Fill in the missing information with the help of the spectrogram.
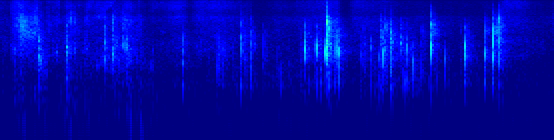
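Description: Fingertips quickly flip through the pages of a thick, glossy-paper Argos "Book of Dreams" toy catalogue resting on a lap. Rapid, crisp crinkles and page flicks follow one another with bright, papery snaps and almost no low end. The sounds are quiet and each decays almost instantly.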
